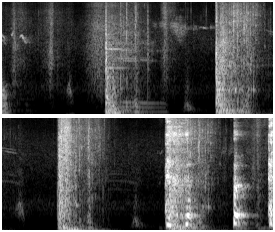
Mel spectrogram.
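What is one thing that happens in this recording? An axe chops into a tree trunk with sharp thuds.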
